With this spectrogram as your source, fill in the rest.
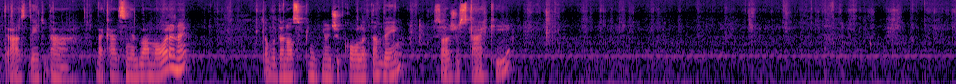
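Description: Fabric ribbon rustles softly as hands fold and press it.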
